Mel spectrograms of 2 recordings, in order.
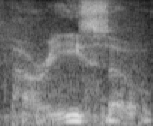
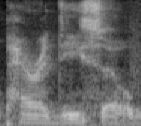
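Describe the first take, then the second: First: The word has no d sound before the last syllable. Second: The word has a d sound before the last syllable. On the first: The speaker calls it right. "but it's Paraiso" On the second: The speaker calls it wrong. "I always want to say El Paradiso"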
